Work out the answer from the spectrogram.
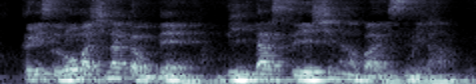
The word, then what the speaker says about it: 미다스: 그리스 로마 신화 가운데 미다스의 신화가 있습니다. 미다스, 그러니까 영어식으로 발음을 하면 마이다스지요.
